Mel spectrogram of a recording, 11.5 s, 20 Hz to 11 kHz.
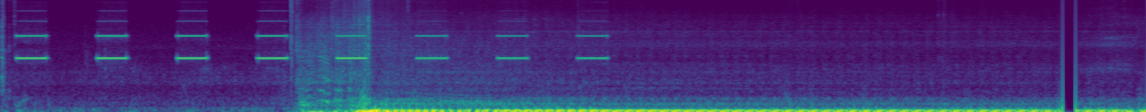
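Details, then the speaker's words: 2001 BMW E46 petrol cranks and catches over dash chime, then uneven lumpy idle; rpm usually hops between 1,000 and 2,000 then stalls, worsening hissing; owner suspects vacuum leak. "Sounds horrible. I had I had some crazy hissing going on, too. I think it's a vacuum leak."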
